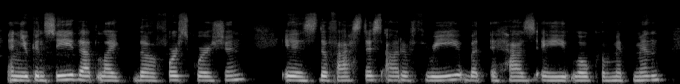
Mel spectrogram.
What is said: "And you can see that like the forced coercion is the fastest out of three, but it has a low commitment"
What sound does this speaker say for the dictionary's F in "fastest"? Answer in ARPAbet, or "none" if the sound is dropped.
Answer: F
